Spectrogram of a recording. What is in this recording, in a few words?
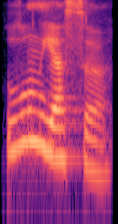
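"лунъясӧ", Komi, female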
